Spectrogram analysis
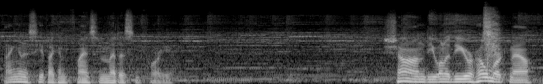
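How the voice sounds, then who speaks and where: An actor playing a gentle, patient father looking after his young son in a video game cutscene, soft-spoken but gently firm. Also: on the low side, animated, fast, over music, lightly acted.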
